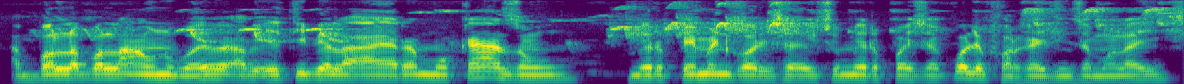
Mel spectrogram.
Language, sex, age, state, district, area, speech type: Nepali, male, 30-45, West Bengal, Jalpaiguri, urban, spontaneous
